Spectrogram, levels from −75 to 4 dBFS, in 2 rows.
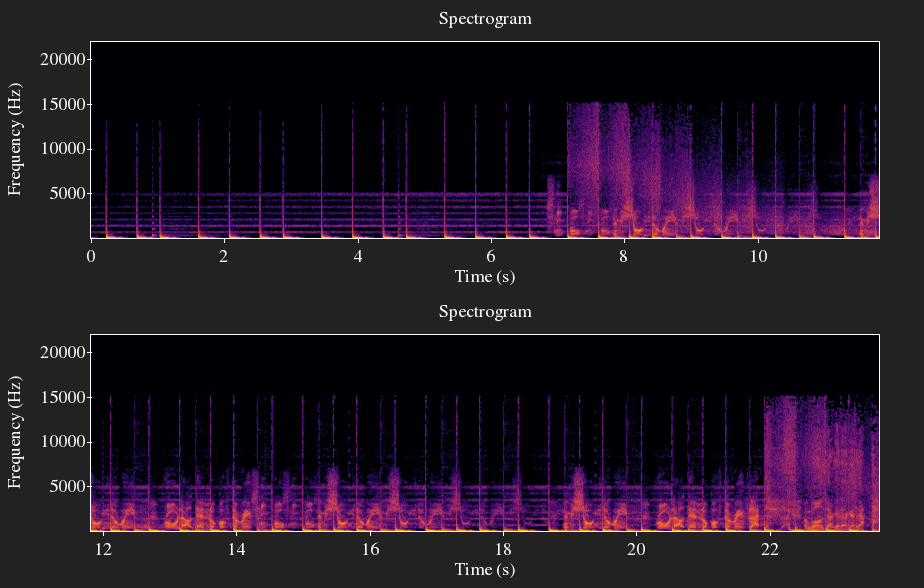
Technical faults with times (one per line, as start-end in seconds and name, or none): none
